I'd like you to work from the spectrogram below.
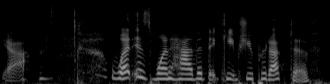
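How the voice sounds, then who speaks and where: A woman's voice: a little high, expressive, normal speed, gravelly, fairly bright tone, dry recording. A woman co-hosting a podcast, asking questions in casual chat and affirming the guest enthusiastically. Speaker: podcast co-host.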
